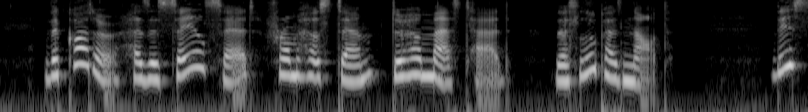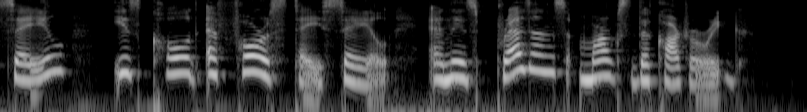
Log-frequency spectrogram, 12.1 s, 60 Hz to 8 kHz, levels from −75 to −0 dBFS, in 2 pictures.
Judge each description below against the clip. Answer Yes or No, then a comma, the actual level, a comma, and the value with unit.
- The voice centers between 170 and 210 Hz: No, very high, 285 Hz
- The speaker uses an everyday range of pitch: Yes, average, 4.8 semitones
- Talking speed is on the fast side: No, average, 150 wpm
